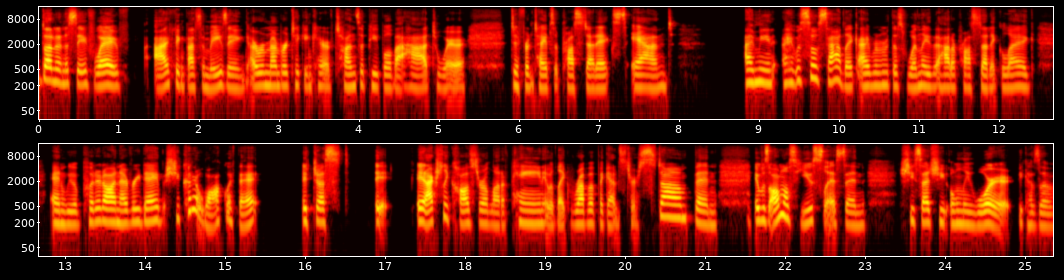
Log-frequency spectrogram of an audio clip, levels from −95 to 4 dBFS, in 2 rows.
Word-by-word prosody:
done 275 -1 +6
in 245 -2 0
a - - -4
safe 225 -2 +2
way. 200 +1 +5
F 200 0 -17 0.3
I - - +6
think 205 -3 -6
that's 185 +1 0
amazing. 180 -1 -3
I - - +2
remember 205 0 +1
taking 205 -2 -9
care 200 - -5
of - - -10
tons 195 0 -2
of 215 -1 -10
people 185 -3 -7
that - - +2
had - - +1
to - - -12
wear - - 0 0.5
different 195 -1 -4
types 180 -1 -1
of - - -12
prosthetics 175 -1 0
and, 185 +1 +1 0.9
I 245 0 +3
mean, 245 -1 -5
it 240 +1 -3
was 275 +1 -2
so 310 -1 +3
sad, 265 0 +4
like, 190 0 -3
I 195 - +3
remember 205 +1 -8
this 200 -2 -9
one 180 +1 -5
lady 200 -2 -5
that - - -4
had 185 0 +2
a - - -3
prosthetic 180 -1 -4
leg, 185 +1 -5 0.4
and 190 -1 -1
we 185 - -7
would 185 0 -8
put 210 +2 -4
it 225 - -1
on 210 -1 +7
every 215 +3 0
day, 220 +2 +2
but 235 - -12
she 260 - +1
couldn't 390 +6 -2
walk - - 0
with - - -7
it. - - +1 0.5
It 220 0 -2
just 210 -2 +1 0.3
it - - -1 0.3
it - - +6
actually 280 - +8
caused 195 -1 +1
her 200 - -3
a 190 - -2
lot 175 -2 -4
of 175 - -10
pain, 195 -2 -3
it - - -4
would, - - -7
like, - - -2
rub 190 0 +2
up 195 0 -5
against 190 - -6
her - - -10
stump, 270 -2 +3
and 185 -3 -1 0.5
it 230 - +2
was 235 - +2
almost 280 -3 +5
useless 215 +1 +1
and 175 -1 -6 0.4
she 225 - 0
said 210 0 +3
she 205 -1 -2
only 190 -1 -7
wore 175 +3 +4
it - - +2
because 175 -3 -12
of, 165 -1 -8
200 Hz, 215 wpm, -26 LUFS, 185-220 Hz, 0.9 s, actually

